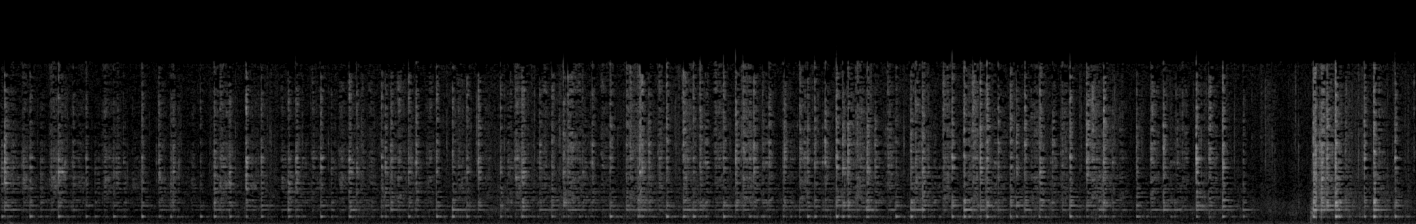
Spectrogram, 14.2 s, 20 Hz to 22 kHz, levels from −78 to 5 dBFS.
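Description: At 9.77 to 9.92 s and again at 13.16 to 13.26 s the sound briefly turns into a garbled flutter. These are frames out of order: two adjacent blocks, about 72 ms and then 48 ms each, were decoded in swapped order, with no time lost.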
